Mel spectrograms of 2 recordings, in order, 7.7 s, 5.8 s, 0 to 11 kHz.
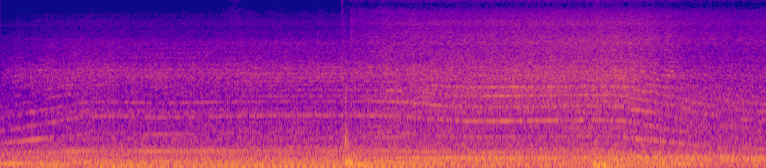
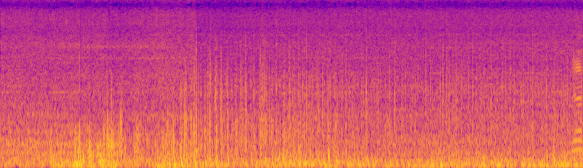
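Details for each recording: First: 2005 Ford F-150 Lariat 5.4L Triton V8, 215,000 miles, idling then revved: steady whine rising in pitch and louder with revs, worst when very cold, now constant; worn belt tensioner/idler pulley, replaced with serpentine belt. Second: 2005 Ford F-150 Lariat 5.4L Triton idling after replacing serpentine belt, tensioner and idler pulley for an engine whine: steady low rumble, no whine or squeal, partly masked by wind; normal idle.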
